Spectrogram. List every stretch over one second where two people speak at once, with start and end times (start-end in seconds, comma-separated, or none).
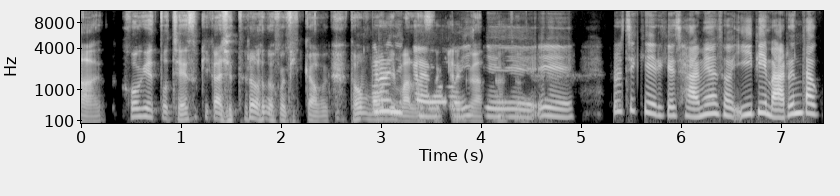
2.9-4.4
